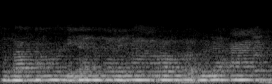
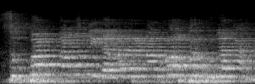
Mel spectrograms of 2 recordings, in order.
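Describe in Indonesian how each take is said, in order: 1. Dibaca lembut, kurang bertenaga. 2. Dibaca keras, bertenaga. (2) "lebih keras, gagah ... Nah gitu"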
